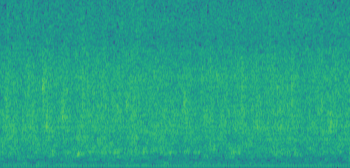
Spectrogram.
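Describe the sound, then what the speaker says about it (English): Water is poured into a home aquarium beside the wave maker and circulation pump, a steady broadband splash and rush that holds at an even level throughout, over the low hum of the pump. "And I'll dump it kind of by where my wave maker is, or my circulation pump."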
